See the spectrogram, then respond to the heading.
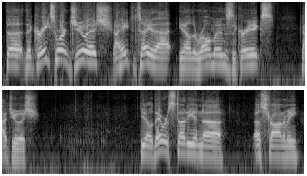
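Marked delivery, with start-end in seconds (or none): none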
